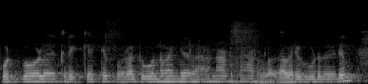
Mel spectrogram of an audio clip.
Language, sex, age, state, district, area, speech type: Malayalam, male, 18-30, Kerala, Pathanamthitta, rural, spontaneous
